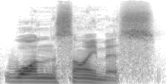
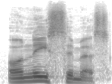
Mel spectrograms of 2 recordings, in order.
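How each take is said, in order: First: The name begins with the word 'one'. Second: The name does not begin with 'one'. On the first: The speaker calls it wrong. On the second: The speaker calls it right. "it's Onesimus"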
